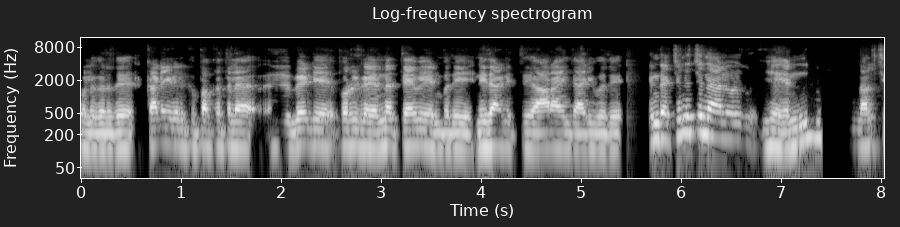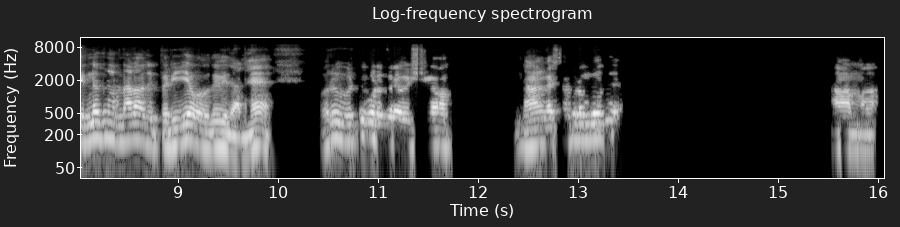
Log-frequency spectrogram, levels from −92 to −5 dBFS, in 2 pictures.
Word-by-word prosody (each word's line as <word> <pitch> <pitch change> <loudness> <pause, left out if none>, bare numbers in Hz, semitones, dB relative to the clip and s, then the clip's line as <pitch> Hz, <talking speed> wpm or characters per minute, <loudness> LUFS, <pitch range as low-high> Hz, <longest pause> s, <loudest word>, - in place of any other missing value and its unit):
கொள்ளுகிறது. 110 0 +1 0.3
கடைகளுக்கு 130 -2 0
பக்கத்தில 120 -1 0 0.3
அ - - -18 0.3
வேண்டிய 130 -1 +3 0.2
பொருட்கள் 120 -2 +2
என்ன 130 +2 +2 0.2
தேவை 125 +1 +2
என்பதை 110 0 -1 0.2
நிதானித்து, 115 -1 0 0.2
ஆராய்ந்து 110 -1 +1
அறிவது, 110 0 -2 0.4
இந்த 170 +1 +5
சின்ன, 215 +3 +1
சின்ன 215 -3 +5
அலுவல்கள் 165 -3 -7 0.3
என்ன 130 +4 -1 0.5
இருந்தாலும், 125 +1 -1
சின்னதா 175 +4 +1
இருந்தாலும் 155 +1 +2
அது 140 - -6
பெரிய 130 +6 +1 0.2
உதவிதானே! 115 - +2 0.7
ஒரு 175 - -1
விட்டு 155 +4 -4
குடுக்குற 145 -5 +3
விஷயம். 125 0 -1 0.8
நான் 130 +3 +2
கஷ்டப்படும்போது 160 +5 0 2.3
ஆமா. 105 -2 -3
125 Hz, 110 wpm, -21 LUFS, 115-150 Hz, 2.3 s, இந்த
